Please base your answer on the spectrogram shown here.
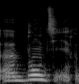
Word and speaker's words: bond: C'est vraiment synonyme, mais voilà, quelquefois on utilise sauter et là on utilise bondir. Donc je fis un bond. Prononcez pas le D final, ne prononcez pas le D final.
